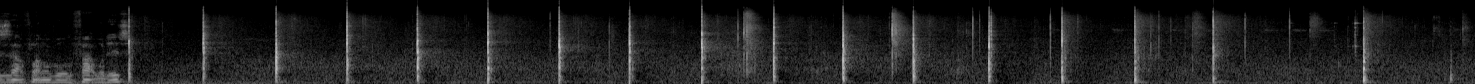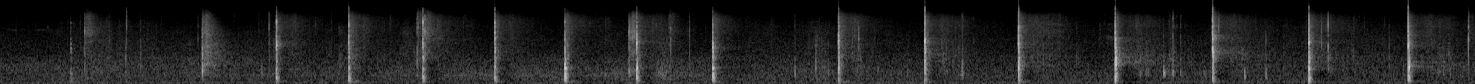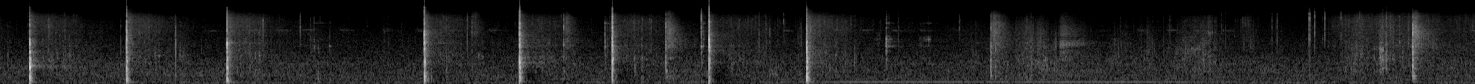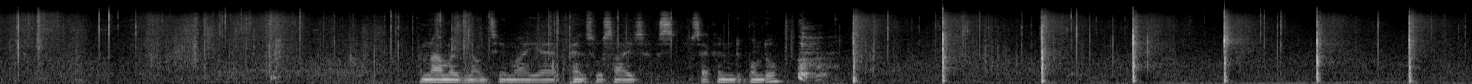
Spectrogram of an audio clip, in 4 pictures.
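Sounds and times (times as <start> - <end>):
twigs snapping in fire: 1.2 - 58.9.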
